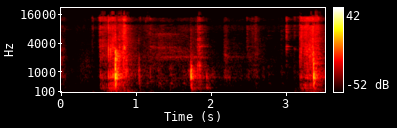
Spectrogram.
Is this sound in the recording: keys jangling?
no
